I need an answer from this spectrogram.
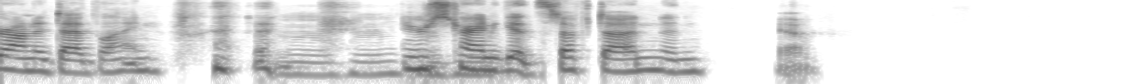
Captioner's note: laughs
